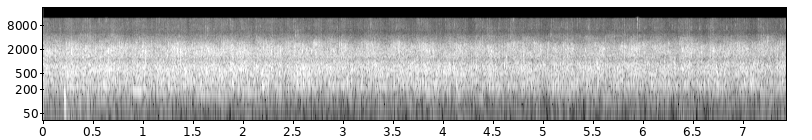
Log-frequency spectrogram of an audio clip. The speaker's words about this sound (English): Give an applause for yourself. You've been a terrific audience.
